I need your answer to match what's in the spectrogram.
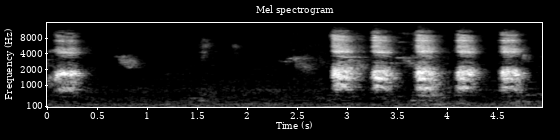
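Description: A crow gives a harsh caw, then a few softer notes, followed by a run of five loud, hoarse caws about half a second apart.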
